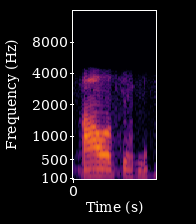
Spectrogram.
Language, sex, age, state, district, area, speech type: Tamil, male, 18-30, Tamil Nadu, Tirunelveli, rural, conversation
